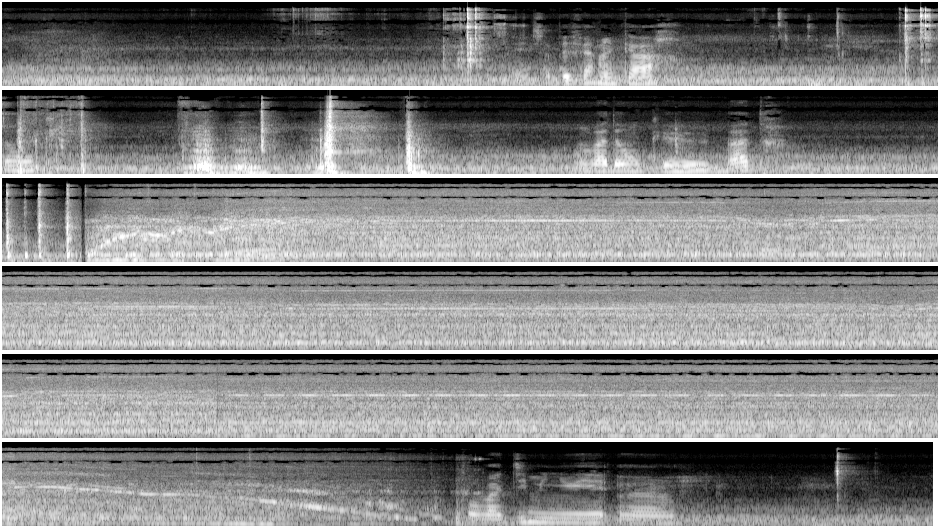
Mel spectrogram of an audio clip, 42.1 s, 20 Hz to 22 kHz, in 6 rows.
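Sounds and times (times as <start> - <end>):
stand mixer motor whine: 14.5 - 38.5.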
